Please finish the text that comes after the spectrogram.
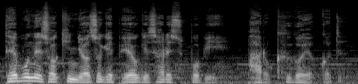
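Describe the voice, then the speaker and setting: Man acting as a gruff, blunt senior detective. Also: on the low side, animated, brisk, a little mellow, faint music behind, natural voice. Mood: grave, emphatic. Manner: colloquial, emphatic, scolding storyteller. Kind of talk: dramatized horror short story reading.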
